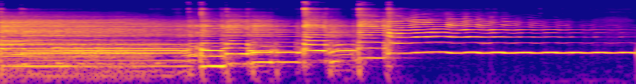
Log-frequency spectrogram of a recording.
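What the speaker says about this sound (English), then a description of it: "let's see where we get with raising the distortion from under a fifth of its capacity to about halfway" An electric guitar played through an Ibanez Tube Screamer distortion pedal with the distortion at about halfway rings out in crunchy, overdriven chords and a few quick notes, ending on a long sustained tone that fades slowly.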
